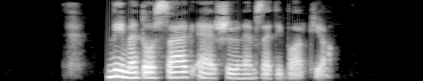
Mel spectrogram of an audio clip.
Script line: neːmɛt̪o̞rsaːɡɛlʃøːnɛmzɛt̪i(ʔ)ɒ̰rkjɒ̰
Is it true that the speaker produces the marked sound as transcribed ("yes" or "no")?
no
